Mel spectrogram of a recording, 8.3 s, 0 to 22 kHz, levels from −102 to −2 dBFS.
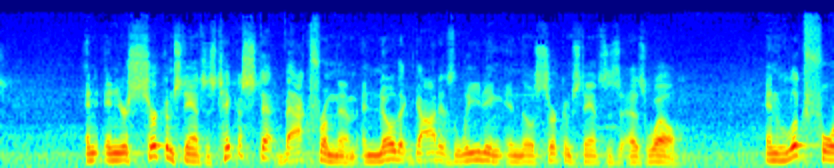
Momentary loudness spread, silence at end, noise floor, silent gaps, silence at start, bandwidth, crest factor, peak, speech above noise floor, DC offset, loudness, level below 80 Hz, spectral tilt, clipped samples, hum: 9 LU; 0 s; -51 dBFS; none; 0 s; 16 kHz; 18 dB; -8 dBFS; 24 dB; under 0.1%; -28 LUFS; -58 dBFS; -6.5 dB/octave; under 0.1%; none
